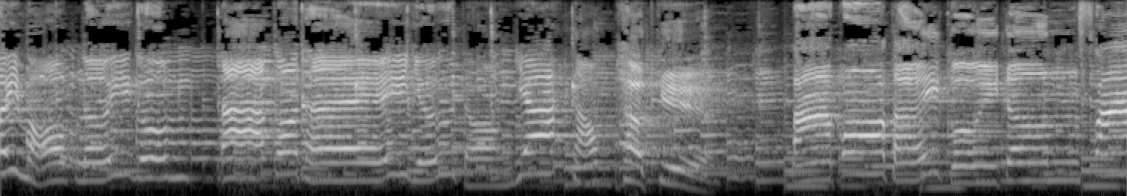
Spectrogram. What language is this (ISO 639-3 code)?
vie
